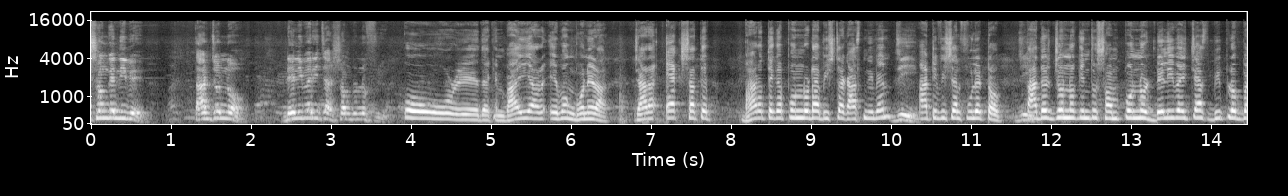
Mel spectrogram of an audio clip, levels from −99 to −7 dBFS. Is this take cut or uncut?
uncut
